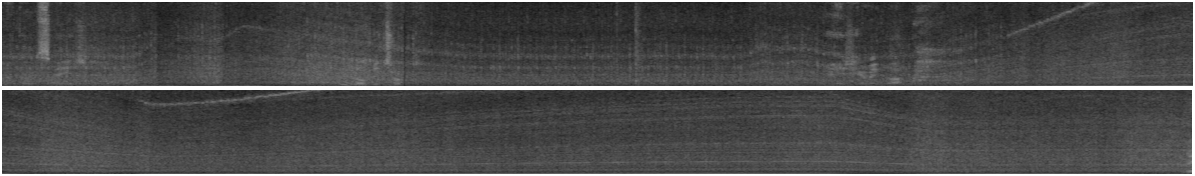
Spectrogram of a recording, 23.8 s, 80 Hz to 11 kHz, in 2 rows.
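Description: A heavy truck engine in Euro Truck Simulator 2 drones and climbs through several gears, its pitch rising and dropping with each shift, with a hiss of air brakes and steady cab noise.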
